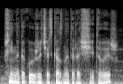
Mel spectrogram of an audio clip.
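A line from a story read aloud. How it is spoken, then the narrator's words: Outwardly calm, suppressed anger. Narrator (Russian): Внешне спокойно поинтересовался я, чувствуя, как внутри закипает злоба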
